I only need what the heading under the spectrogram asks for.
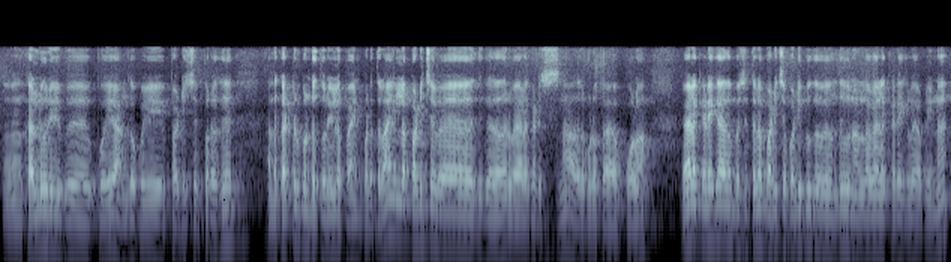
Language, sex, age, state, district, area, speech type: Tamil, male, 45-60, Tamil Nadu, Salem, urban, spontaneous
